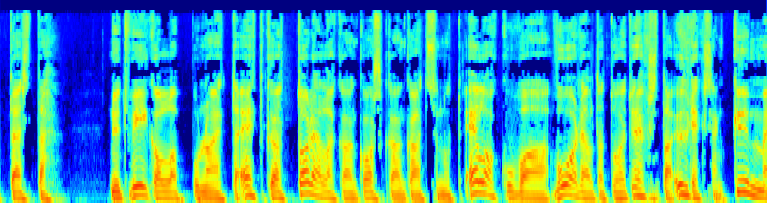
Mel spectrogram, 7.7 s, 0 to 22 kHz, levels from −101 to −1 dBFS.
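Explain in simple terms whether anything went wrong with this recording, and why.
Around 3.84 to 3.88 s, right after "että etkö ole todellakaan", a brief chunks-out-of-order glitch happens: a 10 ms slice plays three slots late, causing a jumbled moment.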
